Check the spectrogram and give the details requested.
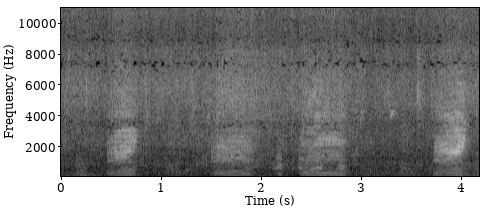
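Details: African geese, a pair being introduced on a farm: four harsh, nasal honks with strong harmonics, spaced roughly a second apart, each dipping slightly in pitch, over a low background hum.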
